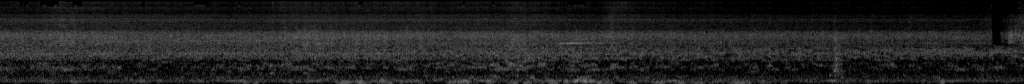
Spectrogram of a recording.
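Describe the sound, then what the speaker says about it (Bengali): Katla fish fried in hot oil in a wok gives a steady, dense sizzle and hiss. The sound holds at an even level for the whole stretch and nobody speaks. "এখন প্রথমে মাছগুলো ভালো করে ভেজে নিচ্ছি"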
